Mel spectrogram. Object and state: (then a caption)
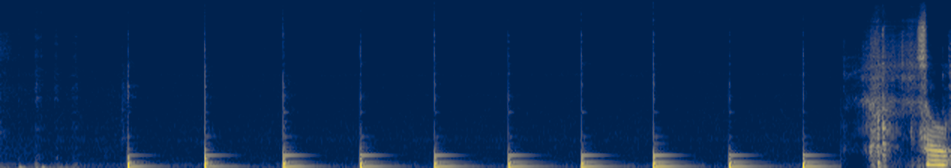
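Spruce soundboard plate with weak vibration. The right half of a German spruce soundboard plate for an oud is tapped ten times at an even one-second pace, each tap giving a short, low, woody knock that dies away quickly with a tone very close to C. The plate lacks good vibration compared with spruce used before, and the clip ends with a burst of broadband rustling.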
